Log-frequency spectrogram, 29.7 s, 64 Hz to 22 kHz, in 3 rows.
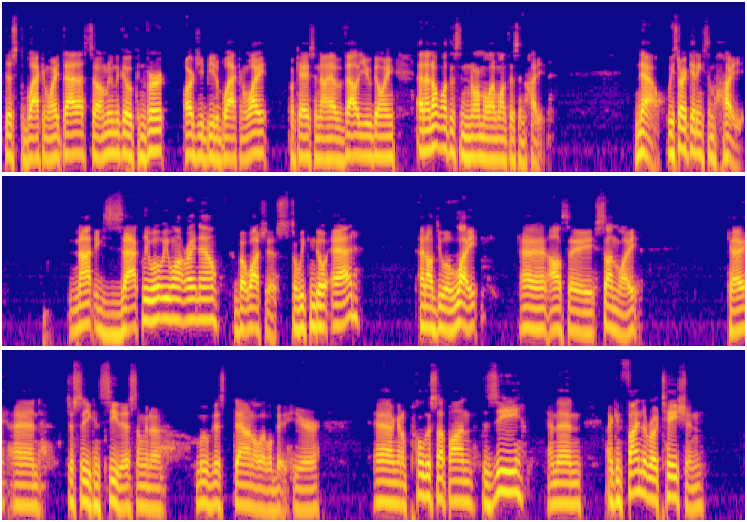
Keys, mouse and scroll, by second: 3.2-3.9 middle drag, 3.2 shift+a, 3.9 click, 6.2 click, 7.0 middle click, 18.0-29.7 drag.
